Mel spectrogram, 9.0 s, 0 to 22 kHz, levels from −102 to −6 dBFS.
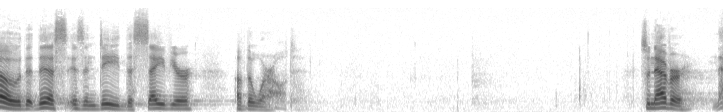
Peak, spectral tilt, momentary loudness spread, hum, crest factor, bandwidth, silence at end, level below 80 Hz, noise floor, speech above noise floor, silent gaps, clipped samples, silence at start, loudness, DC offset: -16 dBFS; -5 dB/octave; 17 LU; none; 24 dB; 16 kHz; 0 s; under -90 dBFS; -82 dBFS; 45 dB; none; under 0.1%; 0 s; -38 LUFS; under 0.1%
